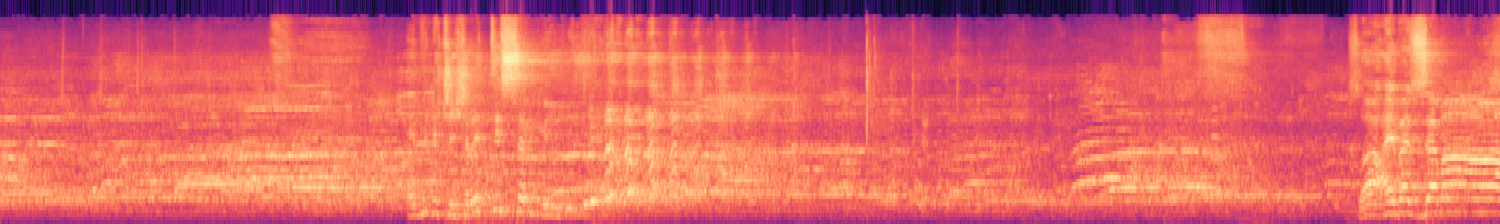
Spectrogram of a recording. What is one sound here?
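A man chants loudly and mournfully through a microphone, echoing in a large hall.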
